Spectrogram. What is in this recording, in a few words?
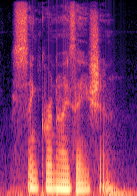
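"synchronization", American English; pronunciation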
